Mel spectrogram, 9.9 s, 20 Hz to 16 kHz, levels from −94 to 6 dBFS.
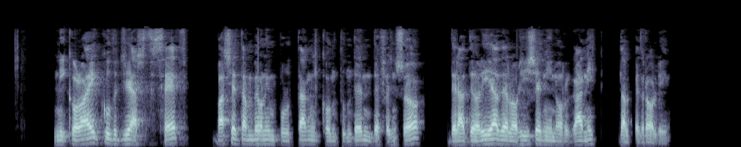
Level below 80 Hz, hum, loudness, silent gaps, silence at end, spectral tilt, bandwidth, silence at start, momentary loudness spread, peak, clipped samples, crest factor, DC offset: -60 dBFS; none; -18 LUFS; 2.52-2.83 s, 3.92-3.96 s, 5.67-5.96 s, 7.96-8.24 s; 1 s; -4 dB/octave; 8 kHz; 0.7 s; 12 LU; -2 dBFS; under 0.1%; 18 dB; under 0.1%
